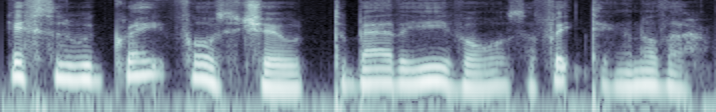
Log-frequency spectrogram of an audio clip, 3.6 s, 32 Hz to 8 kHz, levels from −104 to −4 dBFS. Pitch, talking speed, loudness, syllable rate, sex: 135 Hz, 170 wpm, -18 LUFS, 5.6 syllables/s, male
